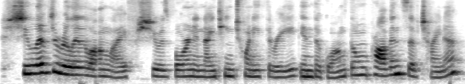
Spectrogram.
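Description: An American podcast host, a woman with a medium-pitched, fairly bright voice, shares a personal family story. She sounds reflective and earnest, laughing lightly and restarting words now and then.

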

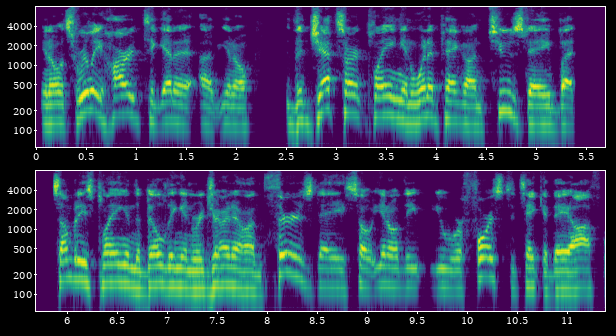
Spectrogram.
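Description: A middle-aged man telling a self-mocking anecdote as a guest, laughing often. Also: mid-range voice. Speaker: guest telling a touring story. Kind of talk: anecdotal storytelling.

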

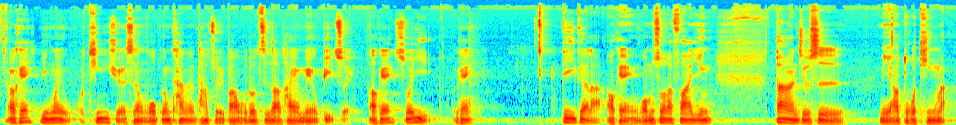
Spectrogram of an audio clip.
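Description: A man's voice: deep voice, fast, phone-quality sound. A man teaching English pronunciation in a casual, chatty lesson, tagging "OK" onto nearly every phrase. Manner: chatty, peppers speech with "OK" and "好不好".

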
